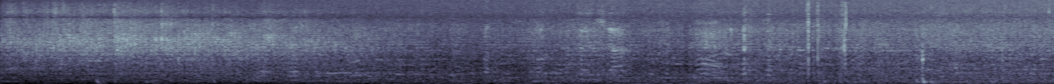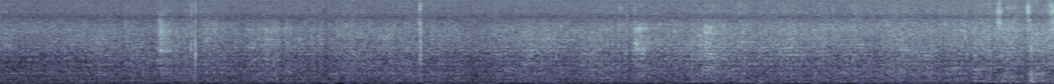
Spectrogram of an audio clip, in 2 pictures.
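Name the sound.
audience applause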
